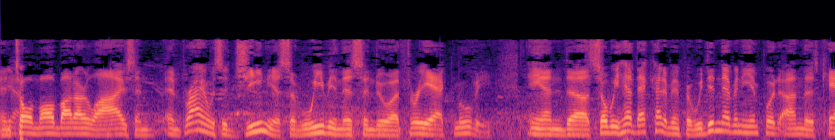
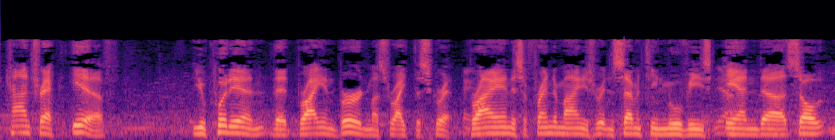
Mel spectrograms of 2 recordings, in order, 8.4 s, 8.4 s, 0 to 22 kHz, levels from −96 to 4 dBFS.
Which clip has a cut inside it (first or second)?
second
